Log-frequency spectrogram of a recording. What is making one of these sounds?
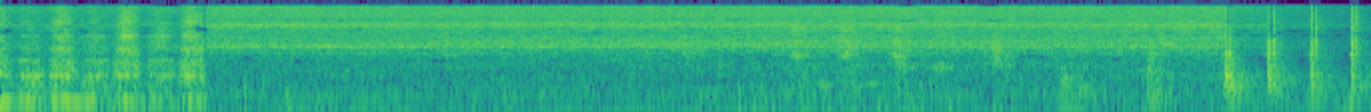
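Sandpaper rubs steadily over wood.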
